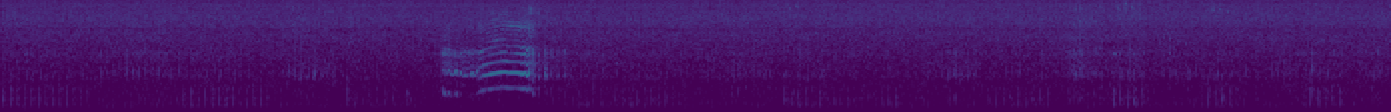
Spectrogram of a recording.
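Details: Graveskull, a Persian cat, purrs as she kneads her human's back; continuous low purr broken by a brief higher rising-falling mew or squeak around the third second.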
